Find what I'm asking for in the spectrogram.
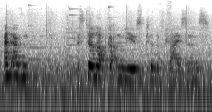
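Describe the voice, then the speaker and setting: A woman's voice: medium pitch, slow, far from the mic, music in the background. A young woman from Germany, an exchange student, chatting casually. She is chatty and laughs as she talks. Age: young adult. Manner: laughs through her words, chatty. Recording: echoey room, voice off the mic.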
